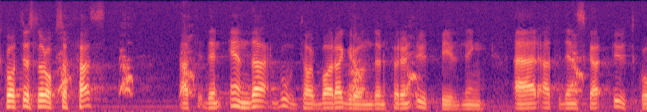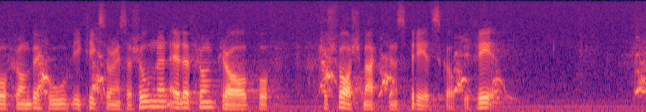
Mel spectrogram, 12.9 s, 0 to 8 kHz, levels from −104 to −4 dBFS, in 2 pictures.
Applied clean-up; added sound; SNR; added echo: none; Bark; 13 dB; none.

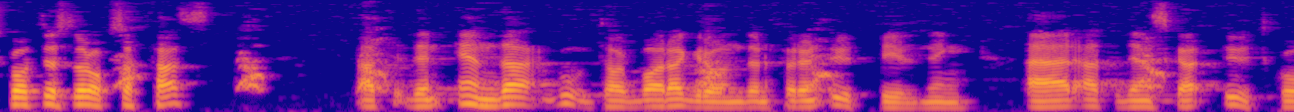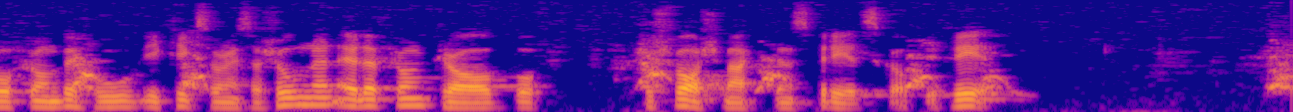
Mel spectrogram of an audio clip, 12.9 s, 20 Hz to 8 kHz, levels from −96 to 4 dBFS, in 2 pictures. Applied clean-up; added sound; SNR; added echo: classical method Wiener filter.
